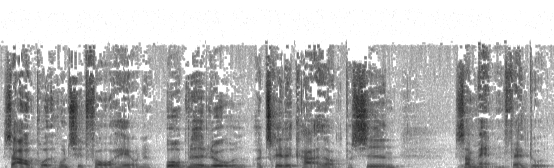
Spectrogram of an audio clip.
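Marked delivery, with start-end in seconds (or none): none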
